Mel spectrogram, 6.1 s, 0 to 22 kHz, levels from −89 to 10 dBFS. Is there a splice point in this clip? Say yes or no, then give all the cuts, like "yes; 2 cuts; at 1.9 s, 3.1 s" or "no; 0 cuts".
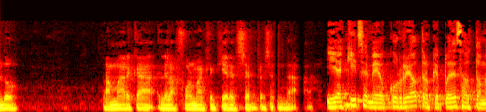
yes; 2 cuts; at 4.0 s, 4.5 s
